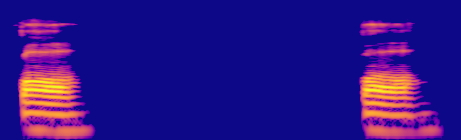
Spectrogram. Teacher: You should be feeling the furthermost part of your tongue raised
